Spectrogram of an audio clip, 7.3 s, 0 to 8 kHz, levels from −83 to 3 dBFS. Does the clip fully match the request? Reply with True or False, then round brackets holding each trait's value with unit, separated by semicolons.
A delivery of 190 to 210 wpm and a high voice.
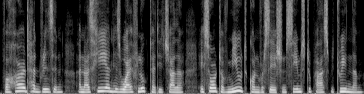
True (200 wpm; 225 Hz)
